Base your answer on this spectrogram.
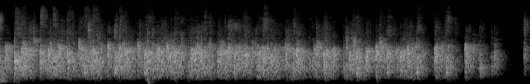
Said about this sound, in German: Applaus für die Aufrechterhaltung.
